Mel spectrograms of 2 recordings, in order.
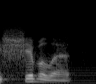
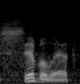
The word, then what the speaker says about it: Shibboleth: If he said no, then he would say to him, "Then say Shibboleth." And he would say Sibboleth, for he could not pronounce it right.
